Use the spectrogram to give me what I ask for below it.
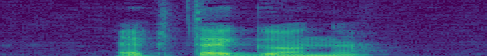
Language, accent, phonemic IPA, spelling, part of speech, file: French, France, /ɛp.ta.ɡɔn/, heptagone, noun, LL-Q150 (fra)-heptagone.wav
- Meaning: heptagon (a polygon with seven sides and seven angles)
